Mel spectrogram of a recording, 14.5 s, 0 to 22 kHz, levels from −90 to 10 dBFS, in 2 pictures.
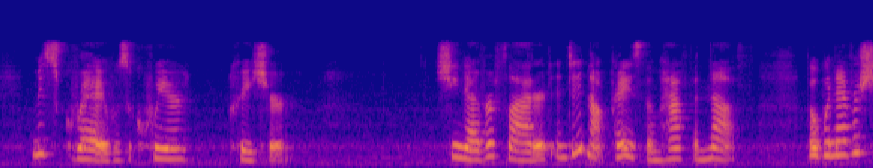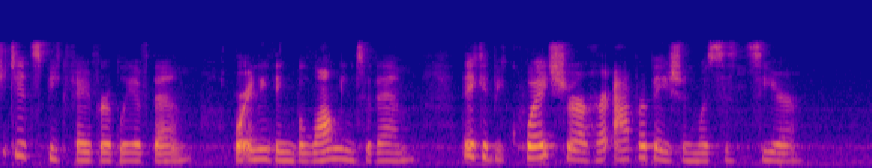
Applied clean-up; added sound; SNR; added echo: none; none; none; none.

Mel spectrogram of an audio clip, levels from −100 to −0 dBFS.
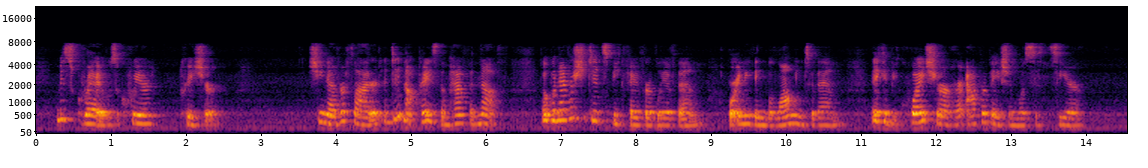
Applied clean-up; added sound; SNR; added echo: none; none; none; reverberation time 0.3 s.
